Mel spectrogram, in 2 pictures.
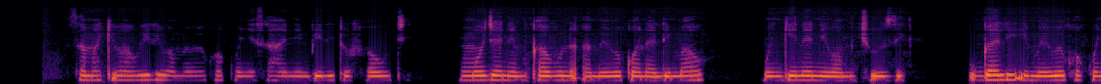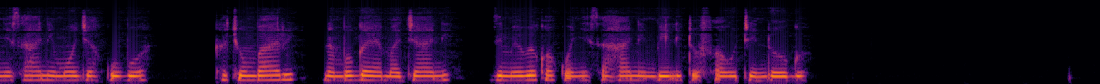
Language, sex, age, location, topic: Swahili, female, 18-24, Mombasa, agriculture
